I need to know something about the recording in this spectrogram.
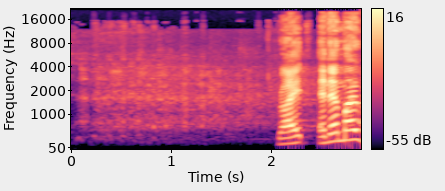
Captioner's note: audience laughing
